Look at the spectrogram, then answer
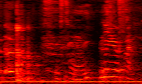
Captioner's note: glass clinking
